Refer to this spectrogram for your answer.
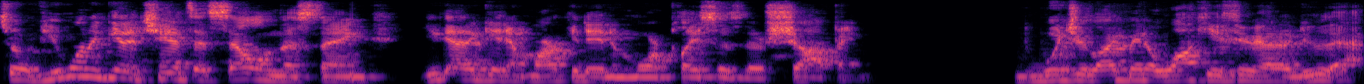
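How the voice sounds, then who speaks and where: With an American accent and a normal speaking voice, a man talks at a fairly quick pace, fairly high in pitch, with lively intonation. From Virginia. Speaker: real estate agent. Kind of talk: podcast interview.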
